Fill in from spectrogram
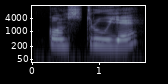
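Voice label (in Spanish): "construye", female, slow, Spanish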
